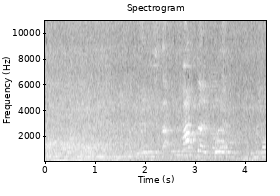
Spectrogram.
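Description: Children's voices in the background, with brief high-pitched calls about two to three seconds in, over a low hum in the first second.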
